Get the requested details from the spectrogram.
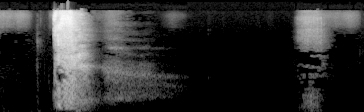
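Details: Male sneeze, described as hitchy and wet: one sharp, wet-sounding sneeze with a brief catch before it, followed by a short sniff.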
